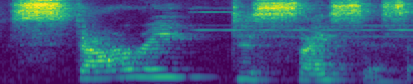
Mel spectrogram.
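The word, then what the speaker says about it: stare decisis: it is rule of law and it is starry decisis I'll spell that for you that's a Latin term two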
